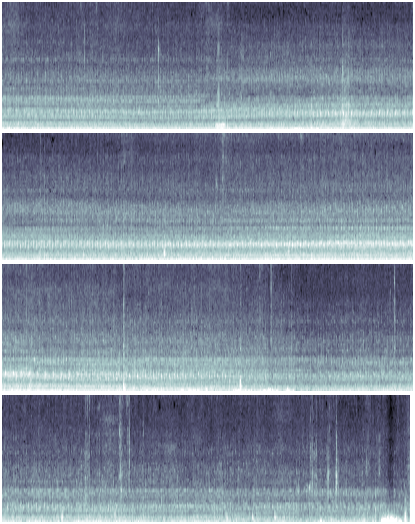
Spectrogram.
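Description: Land Rover Discovery's engine running at a low idle as it crawls down a rutted, stony track, with a few knocks around twenty seconds in.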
